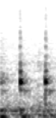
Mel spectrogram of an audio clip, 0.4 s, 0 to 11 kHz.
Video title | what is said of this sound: Polk Signature Elite ES15 Bookshelf Speaker Disassembled | that sounds very dead to me. Very not hollow.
